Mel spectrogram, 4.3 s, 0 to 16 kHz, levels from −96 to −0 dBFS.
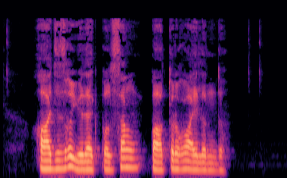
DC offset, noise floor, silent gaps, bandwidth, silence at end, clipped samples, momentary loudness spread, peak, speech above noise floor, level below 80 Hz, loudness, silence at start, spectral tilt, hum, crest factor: under 0.1%; -66 dBFS; none; 11.5 kHz; 0.95 s; under 0.1%; 9 LU; -2 dBFS; 46 dB; -62 dBFS; -20 LUFS; 0.55 s; -7 dB/octave; none; 20 dB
